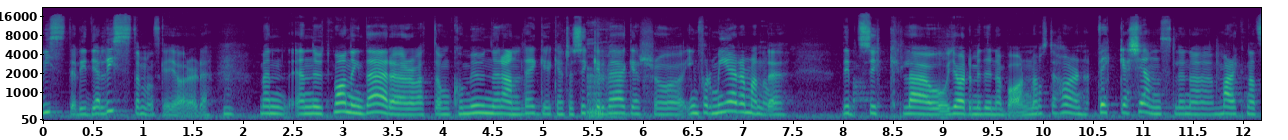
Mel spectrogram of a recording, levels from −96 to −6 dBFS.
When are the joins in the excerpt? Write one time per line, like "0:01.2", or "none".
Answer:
0:07.2
0:08.1
0:09.9
0:10.4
